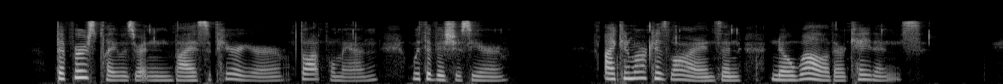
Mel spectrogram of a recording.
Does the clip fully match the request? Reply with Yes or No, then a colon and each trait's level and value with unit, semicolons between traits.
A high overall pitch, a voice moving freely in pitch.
No: high, 200 Hz; average, 4.4 semitones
